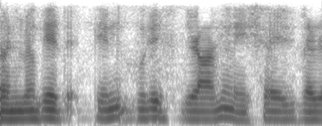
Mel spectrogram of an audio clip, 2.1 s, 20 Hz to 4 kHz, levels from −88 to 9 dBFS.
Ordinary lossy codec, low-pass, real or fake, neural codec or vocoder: Opus, 32 kbps; 3.6 kHz; fake; codec, 16 kHz in and 24 kHz out, 0.6 kbps, FireRedTTS-2 codec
